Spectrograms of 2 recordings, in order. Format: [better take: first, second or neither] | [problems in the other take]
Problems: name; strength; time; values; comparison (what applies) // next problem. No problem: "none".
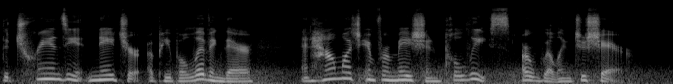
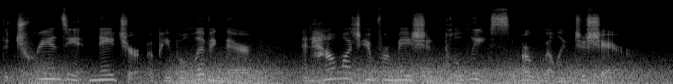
first | wind noise on the microphone; heavy; 2 dB below the speech; occasional gusts in the first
